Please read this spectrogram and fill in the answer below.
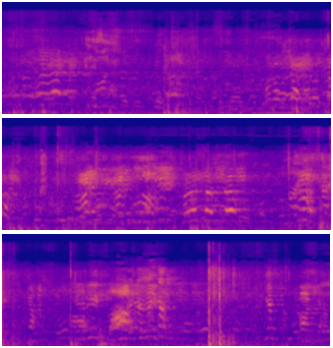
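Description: Men's voices calling and shouting across a five-a-side football pitch, with the dull thuds of the football being kicked on artificial turf; a sharp double thud near the end is the loudest moment.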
